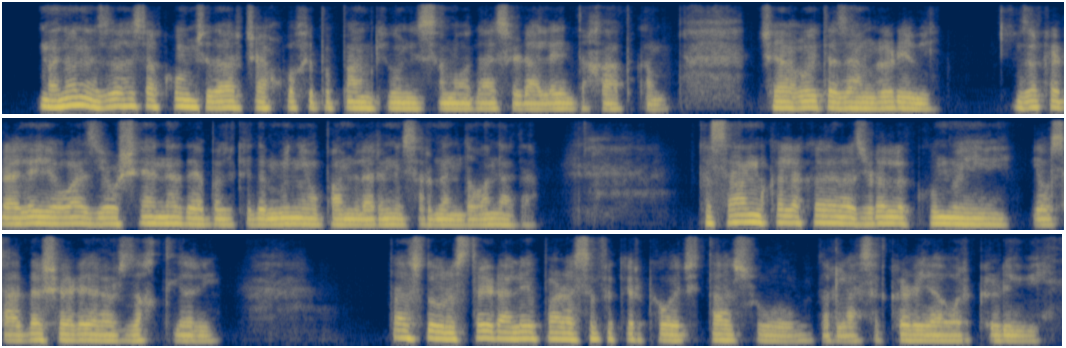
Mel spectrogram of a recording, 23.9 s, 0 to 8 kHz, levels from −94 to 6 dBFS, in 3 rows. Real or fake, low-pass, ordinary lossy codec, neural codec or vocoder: fake; 7.2 kHz; none; codec, 16 kHz, 4 kbps, FreqCodec, smaller model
